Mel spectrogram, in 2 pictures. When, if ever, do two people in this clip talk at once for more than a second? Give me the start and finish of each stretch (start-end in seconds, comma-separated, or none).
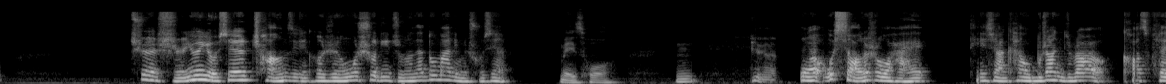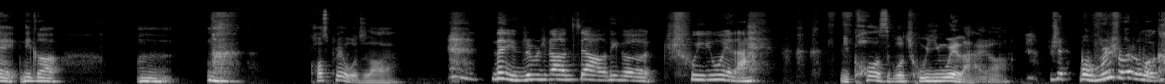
none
